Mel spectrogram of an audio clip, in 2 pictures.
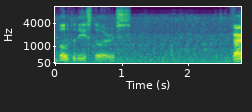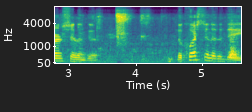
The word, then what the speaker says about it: Schillinger: Oh no, I was gonna say widely pronounced or widely considered Vern Schillinger. Mm-hmm. But it's Schillinger, cocksuckers.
